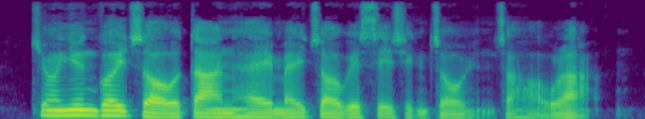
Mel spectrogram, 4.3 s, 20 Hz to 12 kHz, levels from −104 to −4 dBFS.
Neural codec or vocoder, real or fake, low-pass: codec, 24 kHz, 0.9 kbps, WavTokenizer, medium speech release version 1; fake; 10.8 kHz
